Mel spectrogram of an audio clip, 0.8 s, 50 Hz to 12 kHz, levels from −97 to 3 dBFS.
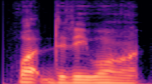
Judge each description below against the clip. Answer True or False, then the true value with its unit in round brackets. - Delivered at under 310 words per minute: False (315 wpm)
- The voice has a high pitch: False (120 Hz)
